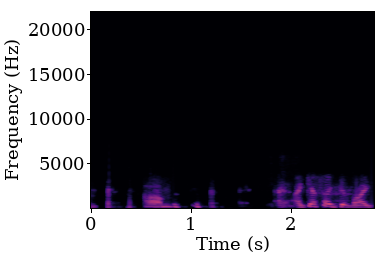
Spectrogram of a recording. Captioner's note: laughter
